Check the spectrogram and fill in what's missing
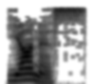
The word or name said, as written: jannis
